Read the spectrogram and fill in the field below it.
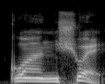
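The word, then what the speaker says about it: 关税: 关税. Perfect. Again, this is 关, that's the first tone. 税 is the fourth tone. So you're going 5-5-5-3, right?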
